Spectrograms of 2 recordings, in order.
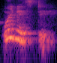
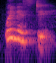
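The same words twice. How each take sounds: No difference in how they are said.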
